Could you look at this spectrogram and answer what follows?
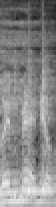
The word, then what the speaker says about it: Lin-Manuel: I'm saying it wrong again, Lin-Manuel Miranda's name,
